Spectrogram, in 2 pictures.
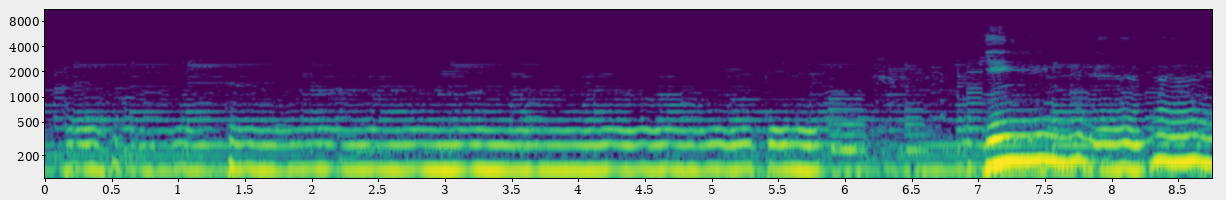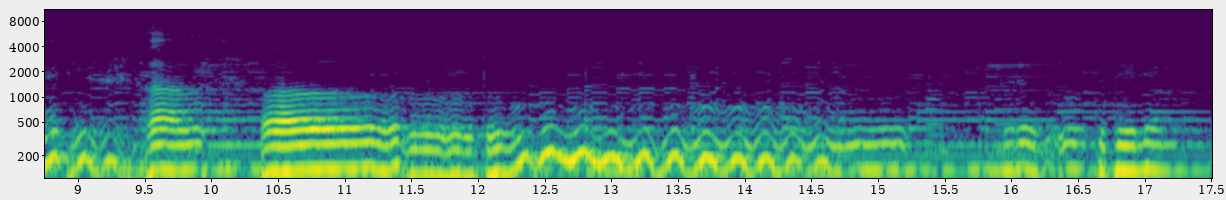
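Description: Turkish folk song performed live: a man sings long held notes with a wide, wavering vibrato, sliding up in pitch around the middle, over a steady accompaniment of plucked bağlama strings.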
